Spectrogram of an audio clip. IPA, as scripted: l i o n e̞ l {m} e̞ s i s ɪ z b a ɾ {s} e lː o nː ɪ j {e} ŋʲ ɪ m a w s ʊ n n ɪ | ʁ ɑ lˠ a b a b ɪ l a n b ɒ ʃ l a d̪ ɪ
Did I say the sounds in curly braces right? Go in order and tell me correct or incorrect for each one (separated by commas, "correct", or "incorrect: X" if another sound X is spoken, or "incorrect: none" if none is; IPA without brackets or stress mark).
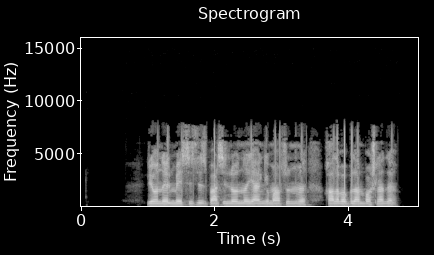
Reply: correct, correct, incorrect: a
